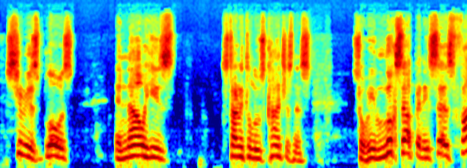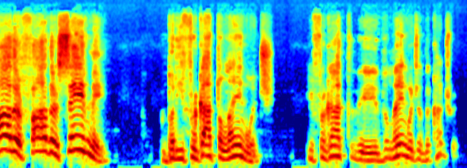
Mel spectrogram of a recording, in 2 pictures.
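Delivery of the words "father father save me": high, louder pleading call up to Father; desperate cry for help. Acted. Wounded son calling up to his father, desperate plea. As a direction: cry out to him like you're fading fast.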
